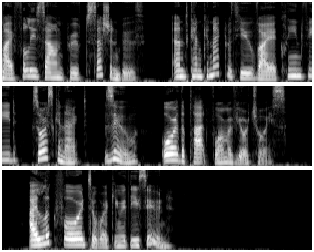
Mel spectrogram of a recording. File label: home studio raw sample narrator voiceover voice actor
